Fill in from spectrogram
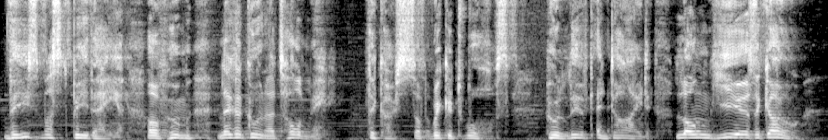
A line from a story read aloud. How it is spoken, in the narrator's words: gasped for breath, muttering to himself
